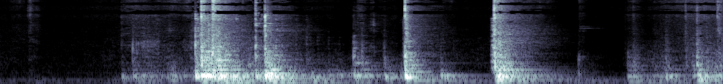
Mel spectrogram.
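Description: Metal hammers clank against each other in a drawer.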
